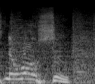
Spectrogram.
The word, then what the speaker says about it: Nwosu: Uchenna Nwosu, and announcers, can you get my guy's name right? Did you hear what he was saying? No. He was not pronouncing it correctly. It's Nwosu.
